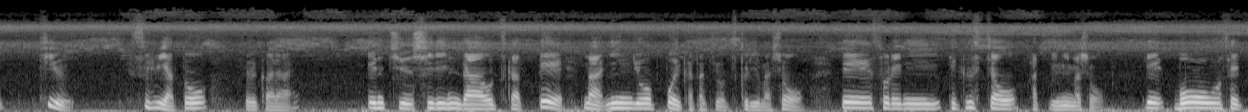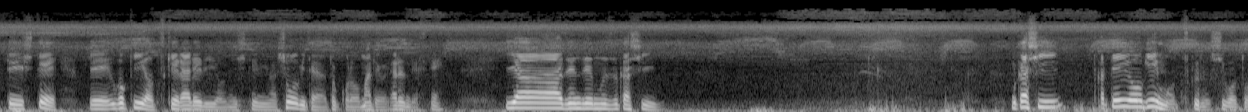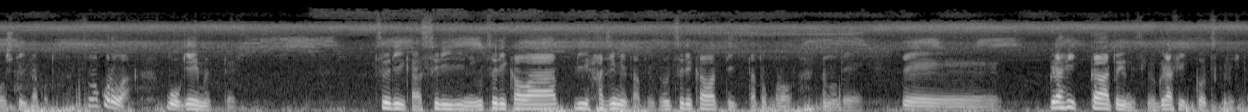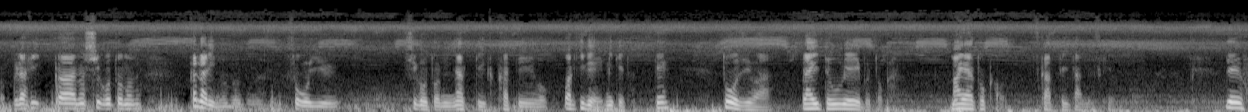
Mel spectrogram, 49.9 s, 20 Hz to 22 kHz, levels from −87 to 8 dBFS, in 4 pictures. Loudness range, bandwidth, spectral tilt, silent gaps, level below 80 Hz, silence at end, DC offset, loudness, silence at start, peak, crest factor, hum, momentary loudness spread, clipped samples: 5 LU; 15.5 kHz; -5 dB/octave; none; -36 dBFS; 0 s; under 0.1%; -19 LUFS; 0 s; -2 dBFS; 18 dB; none; 14 LU; under 0.1%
